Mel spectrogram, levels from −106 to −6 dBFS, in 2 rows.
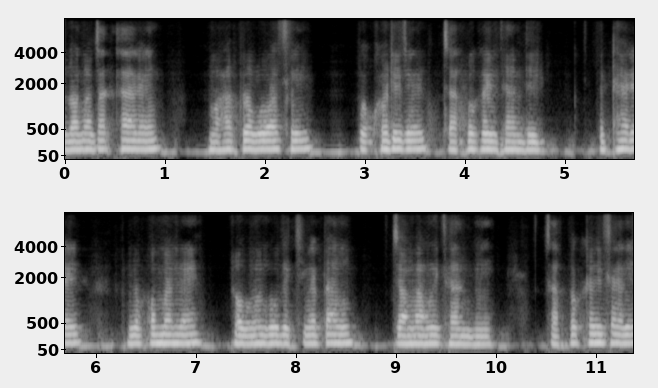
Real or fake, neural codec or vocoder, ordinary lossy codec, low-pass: fake; codec, 16 kHz, 1 kbps, FreqCodec, smaller model; none; none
